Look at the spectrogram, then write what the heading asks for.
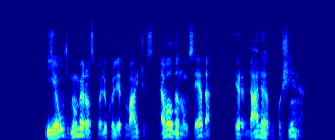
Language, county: Lithuanian, Telšiai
